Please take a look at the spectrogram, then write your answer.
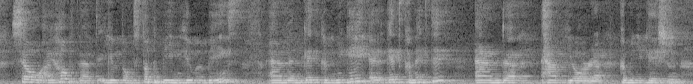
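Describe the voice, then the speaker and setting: With audible room echo and noticeable background noise, a woman speaks at medium pitch. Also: ordinary pitch variation, moderate pace. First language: Japanese. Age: 70s. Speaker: conference interpreter. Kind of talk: keynote speech and Q&A. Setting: seminar hall with audience. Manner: hesitant, many fillers.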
